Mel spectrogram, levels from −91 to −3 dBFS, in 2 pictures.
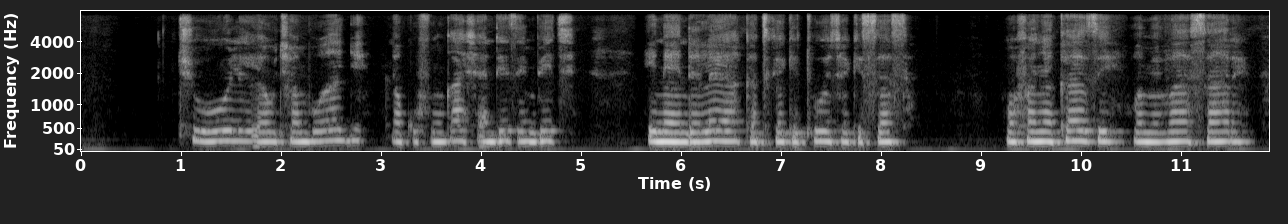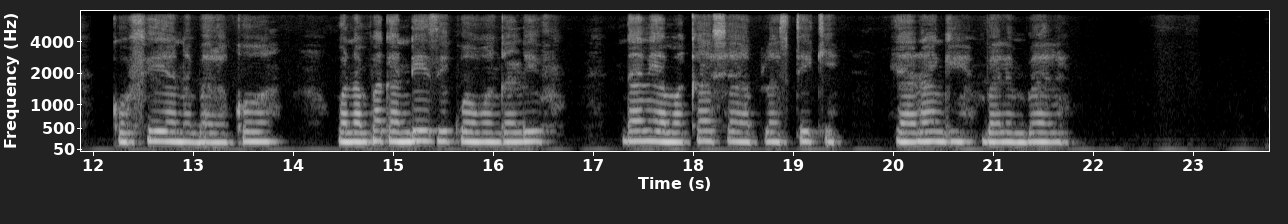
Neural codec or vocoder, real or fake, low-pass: none; real; 7.2 kHz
